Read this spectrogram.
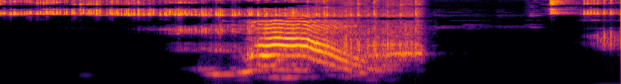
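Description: Cartoon balls burst and scatter.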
